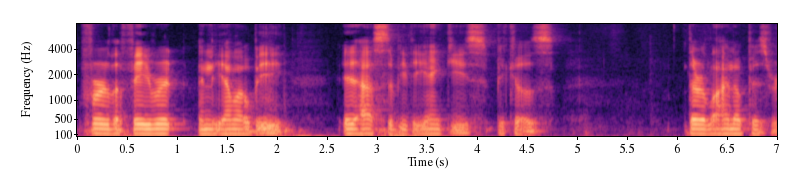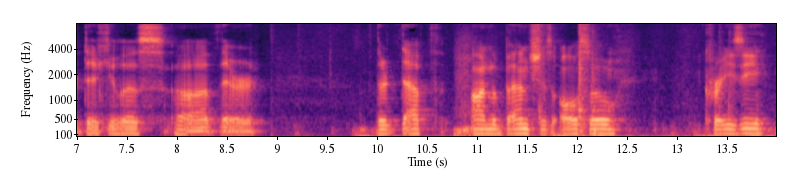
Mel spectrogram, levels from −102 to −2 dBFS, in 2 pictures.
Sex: male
